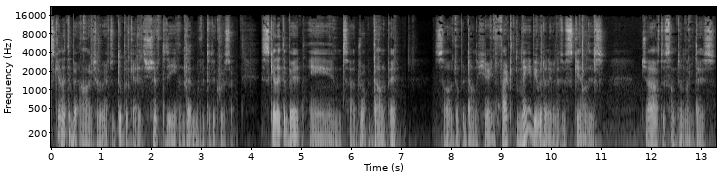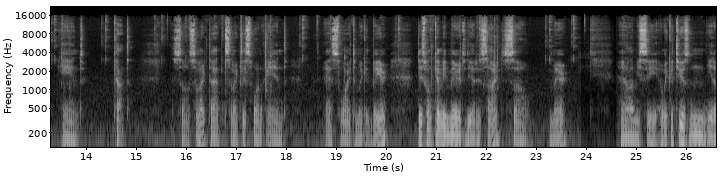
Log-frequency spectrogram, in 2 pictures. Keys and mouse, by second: 0.7 ctrl+z, 1.6 shift+d, 2.5 shift+s, 3.7 s, 6.2 g, 8.4 middle click, 8.7-21.7 drag, 9.2 ctrl+z, 9.6 ctrl+z, 10.5 g, 13.7 q, 16.9 s, 18.9 KP_5, 21.7 middle click, 21.9-23.1 alt+drag, 22.0 alt+x, 23.1 middle click, 23.1-24.2 drag, 24.1 shift+2, 24.3 drag.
